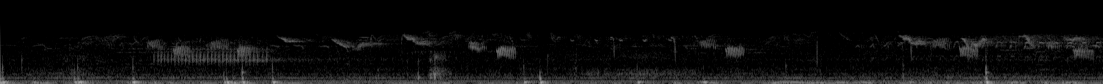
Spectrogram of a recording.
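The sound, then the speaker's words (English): A bird, the one designated 4-3, gives a run of short, high buzzy zeezer calls, repeated irregularly throughout, over a steady low hum and background chorus; no one speaks. “Now 4-3 giving zeezers and stuff.”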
